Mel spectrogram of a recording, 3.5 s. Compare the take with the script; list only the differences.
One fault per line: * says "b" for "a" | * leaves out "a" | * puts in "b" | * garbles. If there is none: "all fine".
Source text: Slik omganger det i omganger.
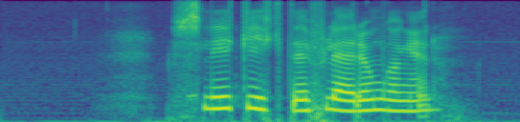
* says "gikk" for "omganger"
* puts in "flere"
